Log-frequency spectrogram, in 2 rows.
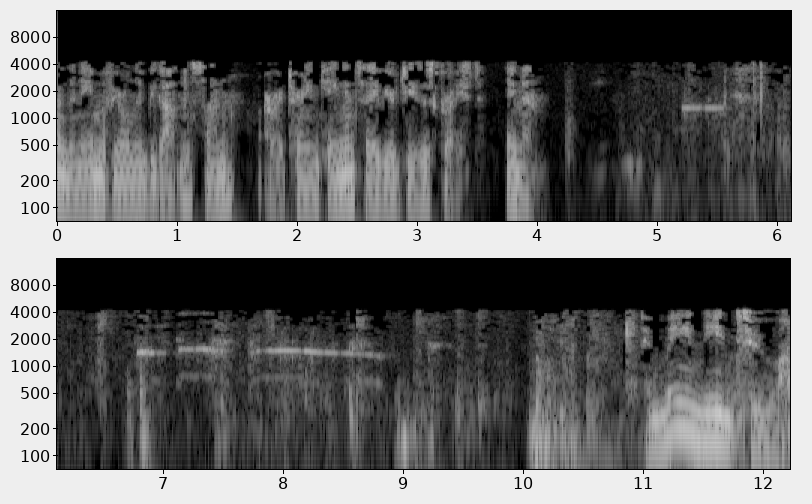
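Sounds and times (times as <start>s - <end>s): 
speech: 0.0s - 4.1s, 6.7s - 7.0s, 11.1s - 12.2s
pet rooster crowing through an open window: 5.2s - 5.7s, 6.7s - 9.0s
household clatter and thumps: 9.0s - 11.0s.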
